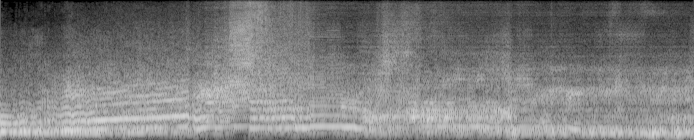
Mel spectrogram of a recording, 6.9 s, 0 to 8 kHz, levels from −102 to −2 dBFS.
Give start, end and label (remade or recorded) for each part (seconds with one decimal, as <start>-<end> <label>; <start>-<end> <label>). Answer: 0.0-2.0 recorded; 2.0-2.5 remade; 2.5-3.1 recorded; 3.1-6.9 remade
